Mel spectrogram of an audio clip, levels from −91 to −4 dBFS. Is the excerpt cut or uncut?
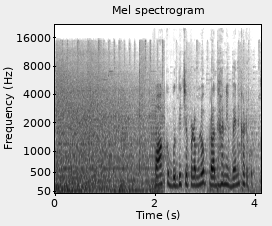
cut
